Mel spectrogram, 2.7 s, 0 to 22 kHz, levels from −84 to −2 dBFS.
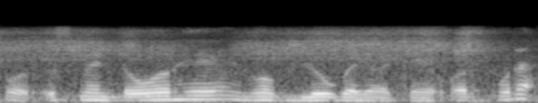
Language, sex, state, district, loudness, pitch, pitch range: Hindi, male, Gujarat, Gandhinagar, -14 LUFS, 130 Hz, 120-140 Hz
